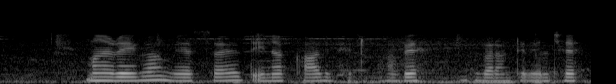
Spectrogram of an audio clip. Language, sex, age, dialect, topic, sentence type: Maithili, male, 18-24, Bajjika, banking, statement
